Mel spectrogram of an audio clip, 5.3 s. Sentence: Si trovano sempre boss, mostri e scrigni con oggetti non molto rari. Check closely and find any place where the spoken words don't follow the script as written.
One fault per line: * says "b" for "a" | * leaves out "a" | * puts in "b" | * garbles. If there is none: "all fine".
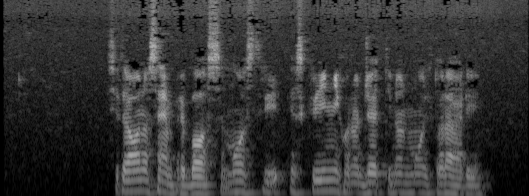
all fine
